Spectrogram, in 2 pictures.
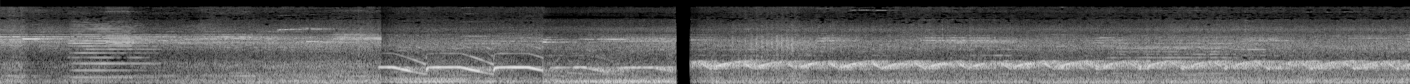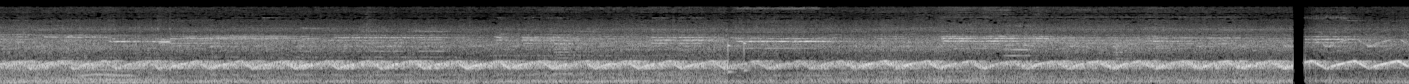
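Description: Ambulance siren: falling sweeps at first, then about 7 s in a fast, even up-and-down yelp that keeps going, over the noise of stalled traffic.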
